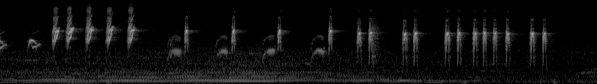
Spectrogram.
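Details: Long-tailed shrike singing actively in a masteran (tutor) recording: rapid bursts of high clicking notes mixed with a few lower slurred chirps, speeding into quick trills toward the end, over a low background hum.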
